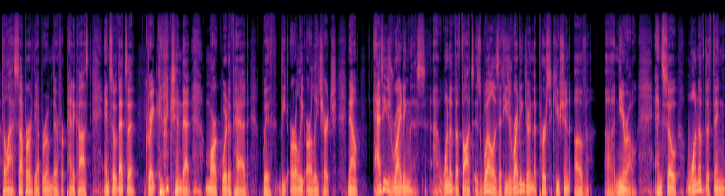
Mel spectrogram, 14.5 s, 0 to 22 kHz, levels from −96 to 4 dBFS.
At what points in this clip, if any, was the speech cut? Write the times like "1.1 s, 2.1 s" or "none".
none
